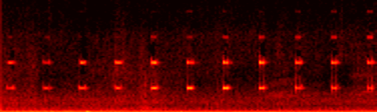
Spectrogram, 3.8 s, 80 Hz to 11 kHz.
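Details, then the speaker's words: Fiat Ducato Benivan 120 campervan during winterisation, with the tank drained and taps open: the water pump hums steadily, chirping about every third of a second, running continuously. This shows it is running dry with no water. "If we go up here and just switch the water on, the pump will actually go consistently."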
